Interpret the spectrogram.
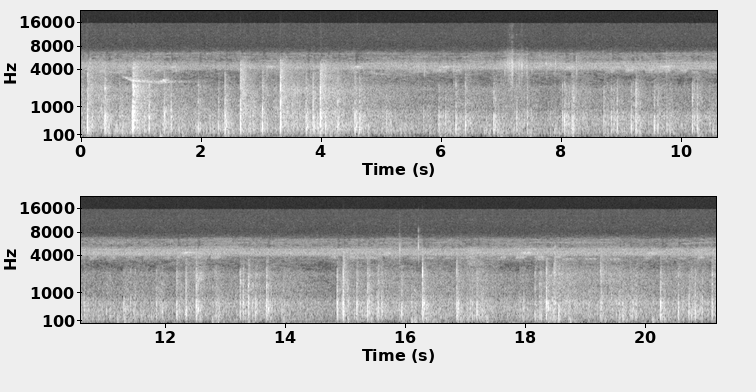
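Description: Fireworks going off: many bangs and pops of varying loudness at irregular intervals, overlapping into a continuous crackle.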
